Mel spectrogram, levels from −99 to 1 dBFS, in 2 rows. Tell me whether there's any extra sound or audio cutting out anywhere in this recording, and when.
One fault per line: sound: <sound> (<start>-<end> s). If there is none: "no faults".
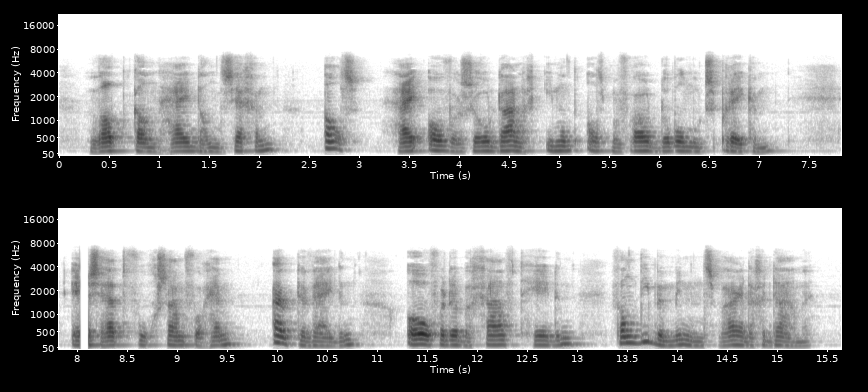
sound: dropout (8.0-8.1 s)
